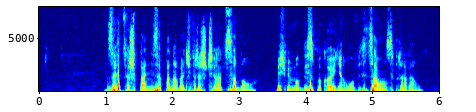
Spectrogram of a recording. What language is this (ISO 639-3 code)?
pol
